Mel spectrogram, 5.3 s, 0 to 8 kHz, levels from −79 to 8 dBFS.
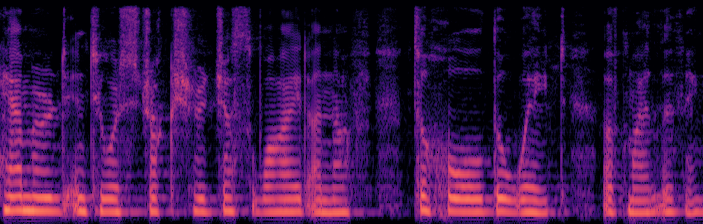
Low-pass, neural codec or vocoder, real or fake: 7.2 kHz; codec, 16 kHz, 8 kbps, FreqCodec, larger model; fake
